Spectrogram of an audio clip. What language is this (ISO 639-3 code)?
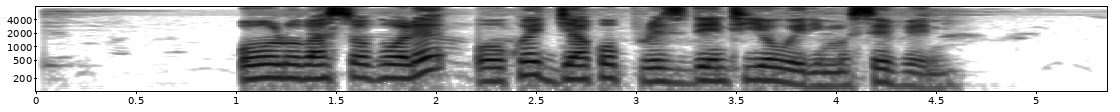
lug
